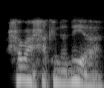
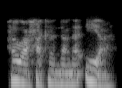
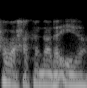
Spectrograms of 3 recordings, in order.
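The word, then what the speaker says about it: Hoa Hakananai'a: from Rapa Nui officials, he should be called Hoa Hakananaea. So Hoa Hakananaea, to try and remember to pronounce it correctly.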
